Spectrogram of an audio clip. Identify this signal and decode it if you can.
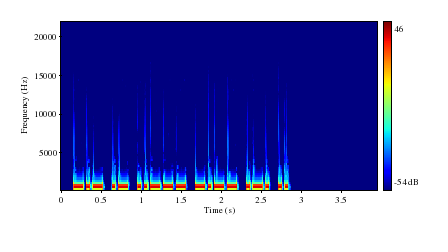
Morse code, heard as a keyed tone, about 30 wpm, 700 Hz. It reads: KA2YRI
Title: USA Call Signs - 2x Character Spacing - 30wpm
